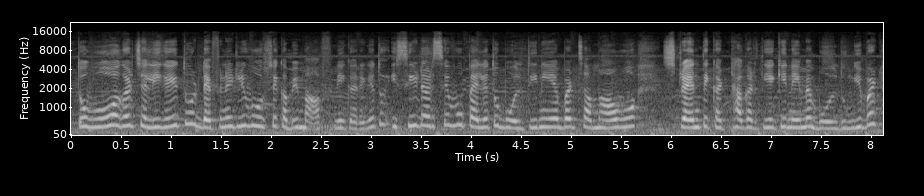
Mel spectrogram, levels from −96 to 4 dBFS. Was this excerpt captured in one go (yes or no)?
yes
